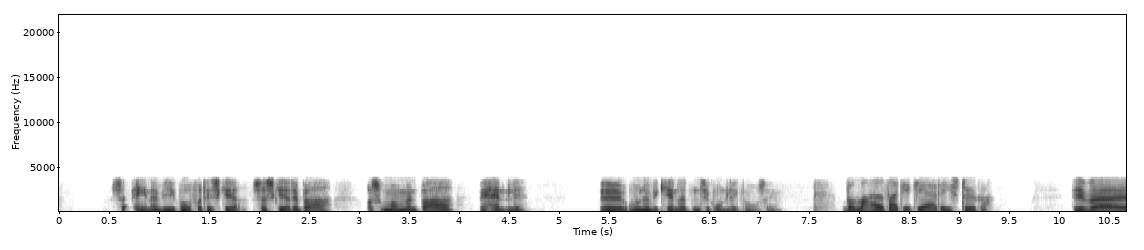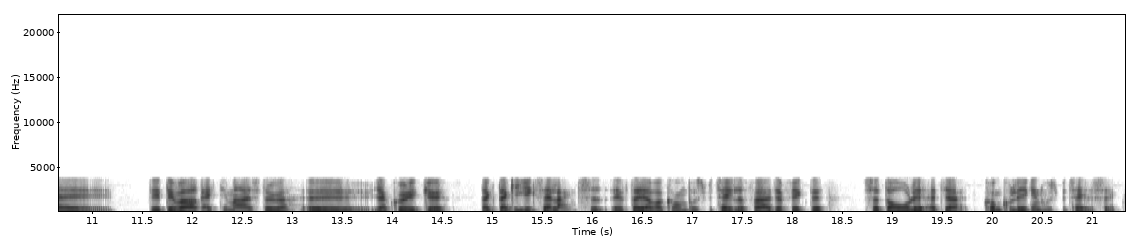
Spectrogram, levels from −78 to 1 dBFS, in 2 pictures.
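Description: No faults are audible anywhere in the clip, and the speech sits in a narrow telephone band with nothing above 3.6 kHz, as expected of a 64 kbps A-law line.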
